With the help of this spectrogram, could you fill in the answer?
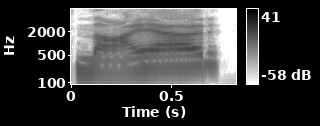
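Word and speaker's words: Nyad: watched the is Diane I think it's niad is how you pronounce her name it's a it's a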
